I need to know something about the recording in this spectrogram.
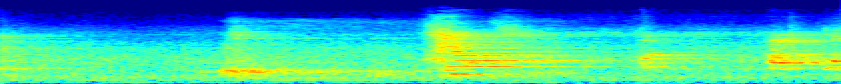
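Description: A man's voice in a few short utterances with pauses between.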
